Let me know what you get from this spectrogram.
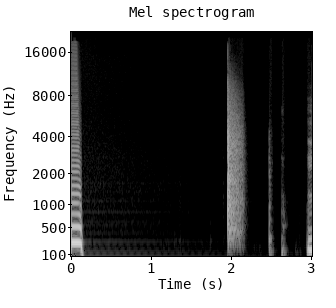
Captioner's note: clap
